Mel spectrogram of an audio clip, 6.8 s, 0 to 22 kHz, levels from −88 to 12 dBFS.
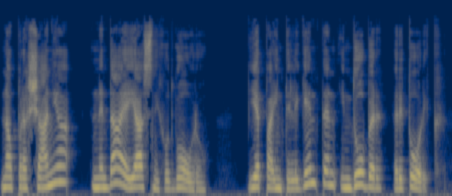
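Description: No technical fault can be heard anywhere in this speech recording; the signal stays continuous and stable throughout.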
